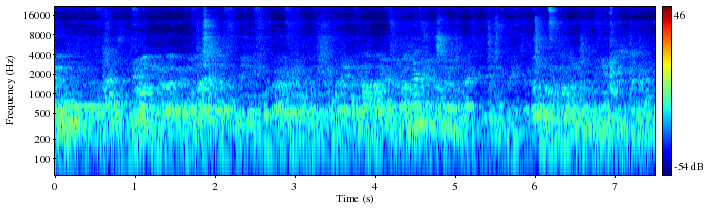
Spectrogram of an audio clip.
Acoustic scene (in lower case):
crowded indoor space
